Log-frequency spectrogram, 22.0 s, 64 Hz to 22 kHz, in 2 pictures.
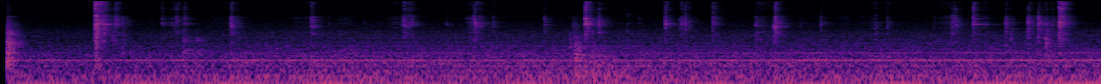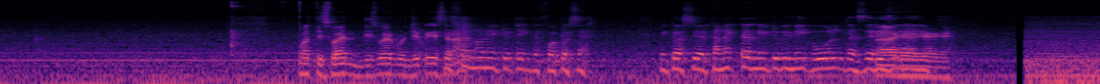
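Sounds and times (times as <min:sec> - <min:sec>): steady low hum: 0:00.1 - 0:22.0
small tools clicking and clinking: 0:01.0 - 0:10.8.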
